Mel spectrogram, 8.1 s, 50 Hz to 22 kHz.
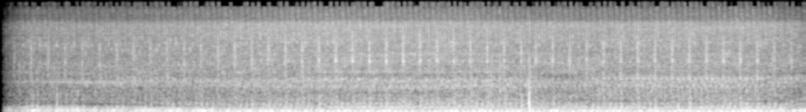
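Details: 2005 Ford Mustang idling: deep exhaust rumble with a light, steady tick on top; owner reports ticking and exhaust noise.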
